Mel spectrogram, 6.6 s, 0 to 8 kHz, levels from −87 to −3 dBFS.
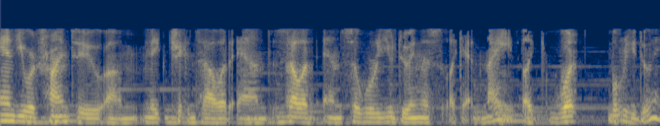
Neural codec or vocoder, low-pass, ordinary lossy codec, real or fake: none; 7.2 kHz; AAC, 16 kbps; real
